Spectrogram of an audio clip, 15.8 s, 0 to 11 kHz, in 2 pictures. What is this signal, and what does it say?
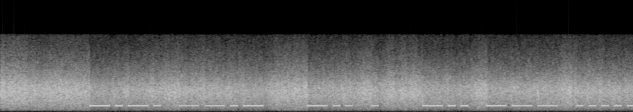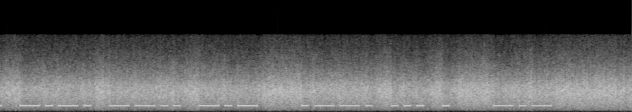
Morse code, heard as a keyed tone, machine-sent, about 15 wpm, 670 Hz, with heavy radio static. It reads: CQ DE DO5CZK PSE K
